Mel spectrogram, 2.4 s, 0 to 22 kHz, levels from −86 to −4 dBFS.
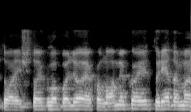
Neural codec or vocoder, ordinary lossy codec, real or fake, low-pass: none; AAC, 64 kbps; real; 7.2 kHz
